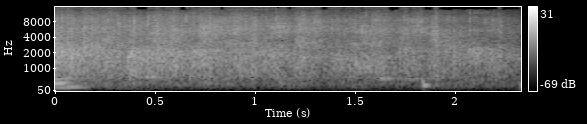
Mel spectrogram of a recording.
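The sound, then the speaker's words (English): Audience applause for stage helpers at a live show. The clapping is fairly soft but continuous, forming a steady even wash throughout. “Can I have a big round of applause for my helpers?”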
